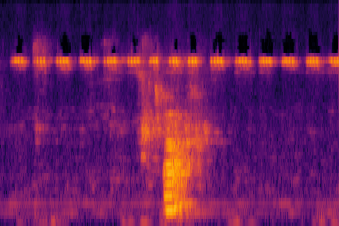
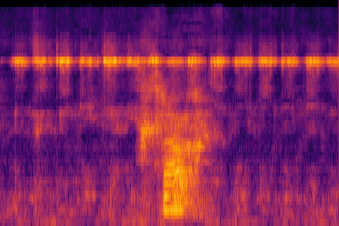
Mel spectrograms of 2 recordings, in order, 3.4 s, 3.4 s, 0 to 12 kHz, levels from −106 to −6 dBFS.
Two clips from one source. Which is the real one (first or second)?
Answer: first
